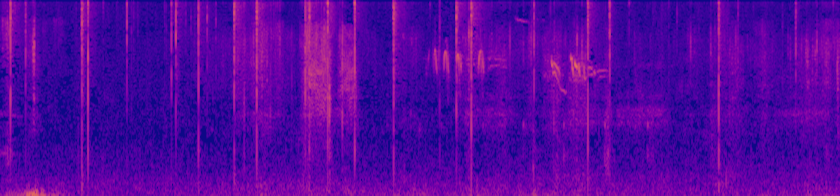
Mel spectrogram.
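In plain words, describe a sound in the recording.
A small fire of dry twigs crackles and pops.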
